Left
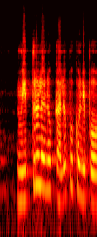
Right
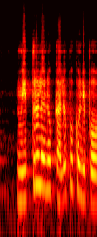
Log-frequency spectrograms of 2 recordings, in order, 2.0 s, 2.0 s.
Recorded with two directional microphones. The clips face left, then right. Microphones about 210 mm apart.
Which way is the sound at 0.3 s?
45° right (ahead or behind).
